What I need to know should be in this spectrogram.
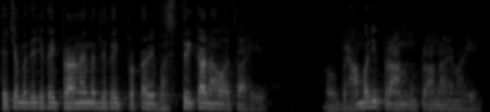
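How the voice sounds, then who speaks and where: A man's voice: medium pitch, level tone, brisk. Older man preaching a folksy kirtan. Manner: folksy, conversational teaching with rhetorical questions, rising into chanted verse. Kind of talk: devotional kirtan sermon.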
